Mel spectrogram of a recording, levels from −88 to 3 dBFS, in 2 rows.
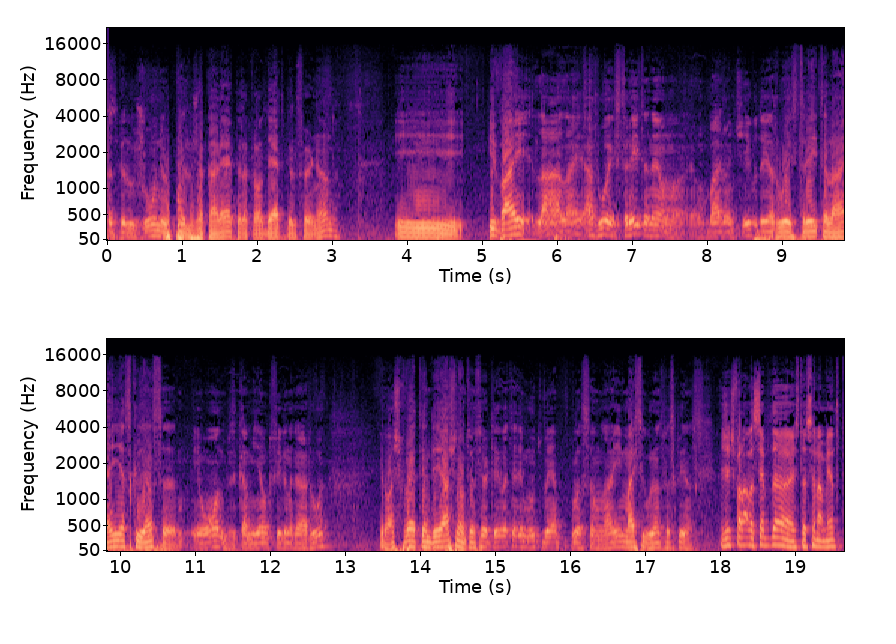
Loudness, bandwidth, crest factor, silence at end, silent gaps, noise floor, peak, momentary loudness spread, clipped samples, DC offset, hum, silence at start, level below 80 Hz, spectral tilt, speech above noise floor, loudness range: -19 LUFS; 15 kHz; 14 dB; 0 s; none; -42 dBFS; -4 dBFS; 9 LU; under 0.1%; under 0.1%; none; 0 s; -28 dBFS; -7 dB/octave; 25 dB; 4 LU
